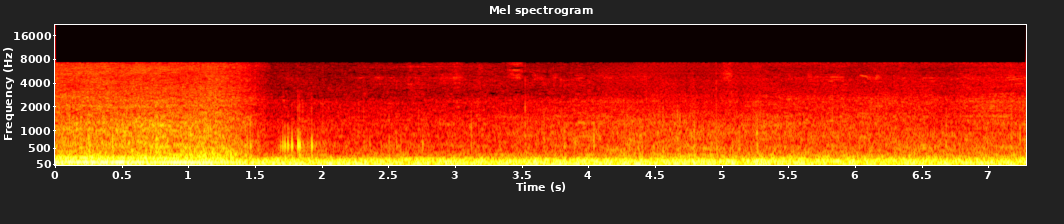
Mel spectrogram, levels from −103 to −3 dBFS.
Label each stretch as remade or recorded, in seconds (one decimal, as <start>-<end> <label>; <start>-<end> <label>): 0.0-4.1 recorded; 4.1-5.3 remade; 5.3-7.3 recorded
